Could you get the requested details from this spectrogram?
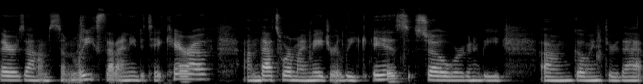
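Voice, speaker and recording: This is a woman at a medium pitch. Her pitch varies in an ordinary way. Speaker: vlogger doing DIY truck repair. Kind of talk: casual vlog tutorial. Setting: outdoors in a parking lot. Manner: fast; hesitant, many fillers.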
